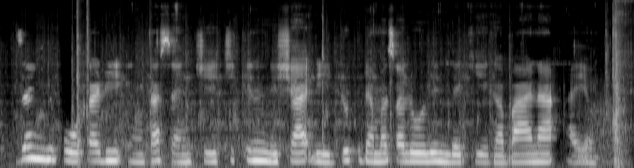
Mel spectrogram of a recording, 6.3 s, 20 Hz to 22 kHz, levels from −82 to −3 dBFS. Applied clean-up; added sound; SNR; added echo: none; Mechanisms; 19 dB; none.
